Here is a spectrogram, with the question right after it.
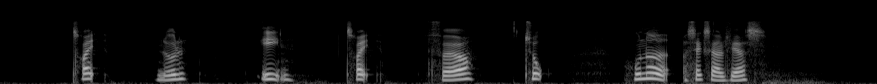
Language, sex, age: Danish, female, 41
